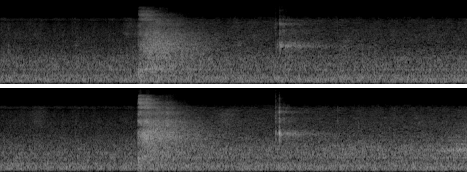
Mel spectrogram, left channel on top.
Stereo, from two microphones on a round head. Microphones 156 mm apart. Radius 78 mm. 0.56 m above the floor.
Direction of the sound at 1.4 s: 60° right (ahead or behind).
